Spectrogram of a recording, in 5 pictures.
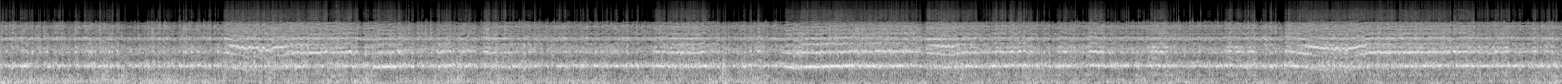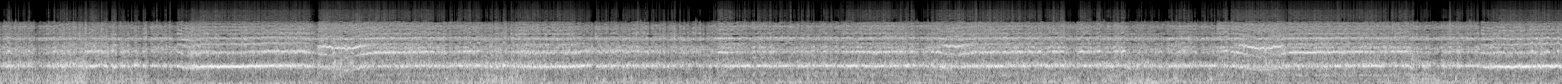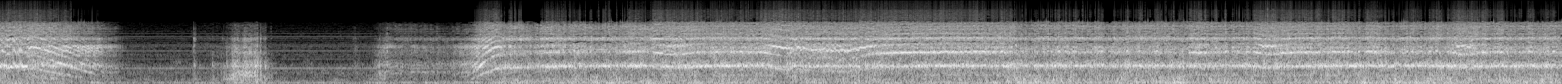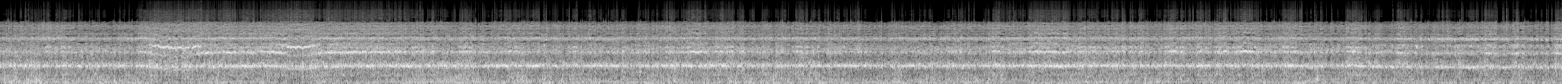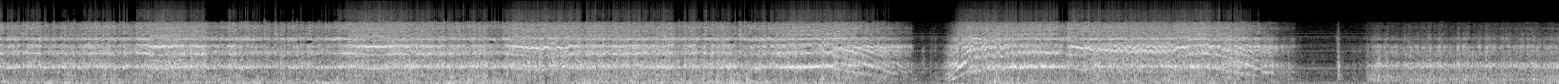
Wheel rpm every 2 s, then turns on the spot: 230, 220, 230, 230, 220, 230, 220, 230, 230, 220, 230, 230, 230, 230, 230, 170, 10, 30, 210, 220, 230, 230, 230, 230, 230, 230, 230, 230, 230, 230, 220, 210, 210, 210, 210, 90, 180, 70, 40.
76-78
